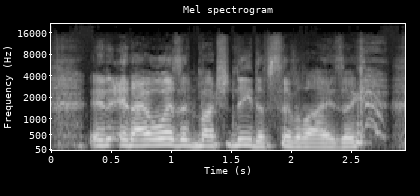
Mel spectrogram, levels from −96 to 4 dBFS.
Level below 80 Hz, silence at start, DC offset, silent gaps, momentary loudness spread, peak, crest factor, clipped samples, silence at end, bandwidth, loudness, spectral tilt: -68 dBFS; 0 s; under 0.1%; none; 6 LU; -4 dBFS; 14 dB; under 0.1%; 0 s; 15.5 kHz; -17 LUFS; -5.5 dB/octave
